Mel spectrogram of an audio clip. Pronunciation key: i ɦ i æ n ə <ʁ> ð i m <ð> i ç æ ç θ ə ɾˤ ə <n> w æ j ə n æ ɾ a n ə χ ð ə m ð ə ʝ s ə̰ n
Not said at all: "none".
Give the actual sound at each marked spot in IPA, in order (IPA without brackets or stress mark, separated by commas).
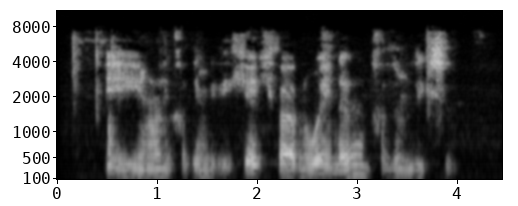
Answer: χ, ð, n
